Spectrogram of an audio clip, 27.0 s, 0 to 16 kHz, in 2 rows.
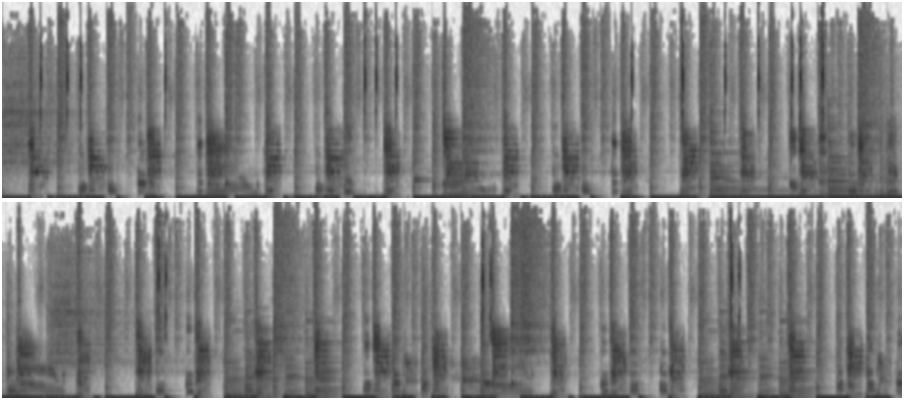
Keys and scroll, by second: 0.9 space, 5.4 space, 9.9 ctrl+z, 10.6 ctrl+z, 11.1 ctrl+z.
